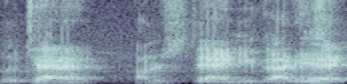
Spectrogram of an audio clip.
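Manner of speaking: loud, rough, gravelly sergeant's rasp. Retelling what a big Marine said to him as a lieutenant: imitating a gravelly voice. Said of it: "and gravelly voice".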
